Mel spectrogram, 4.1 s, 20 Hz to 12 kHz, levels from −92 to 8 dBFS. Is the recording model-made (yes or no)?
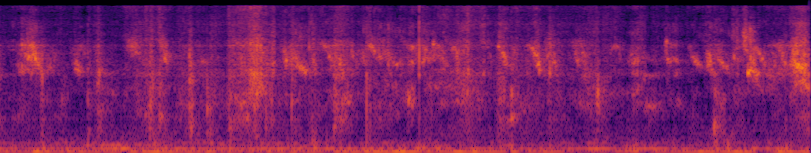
yes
